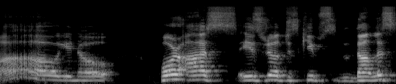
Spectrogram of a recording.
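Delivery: acted, scornful, sarcastic self-pitying tone. Rejecting a claim about Israel, the speaker mocks it: mocking put-on self-pity. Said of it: "I don't buy that this is somehow".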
